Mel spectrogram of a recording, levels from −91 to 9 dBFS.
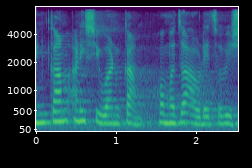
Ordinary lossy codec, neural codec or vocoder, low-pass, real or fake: none; none; 7.2 kHz; real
